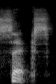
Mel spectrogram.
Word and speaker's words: CeX: And it's spelled C-E-X, but pronounced sex.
